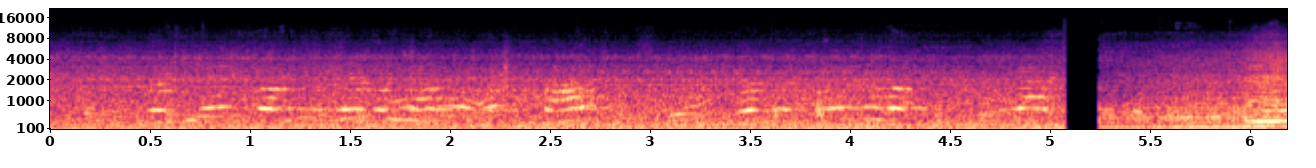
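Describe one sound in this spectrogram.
A truck drives past on a nearby road.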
